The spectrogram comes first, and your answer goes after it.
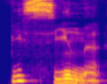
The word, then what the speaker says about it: piscina: fala isso aqui Gente esse SC piscina não podem falar piscina tá errado entendeu você vai se afogar se você toma banho numa piscina você toma banho de piscina você não fala que a pessoa nasceu você fala que a pessoa nasceu ele nasceu ali ah mas tem o s tem o C eu sei isso aqui SC eles não podem ser pronunciados numa palavra que depois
